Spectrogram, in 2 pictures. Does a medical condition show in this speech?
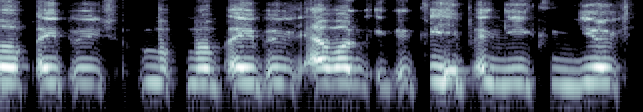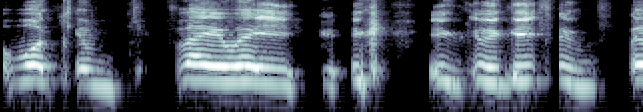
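Yes: cerebral palsy, spastic and dyskinetic.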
